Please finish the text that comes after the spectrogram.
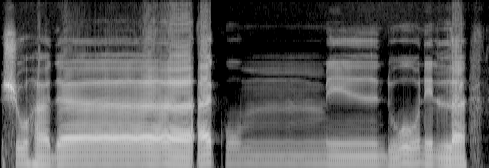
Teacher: Bila hamzahnya dalam satu kata maka dinamakan dengan mad wajib muttasil. Maka cara membacanya panjangkan empat harakat.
